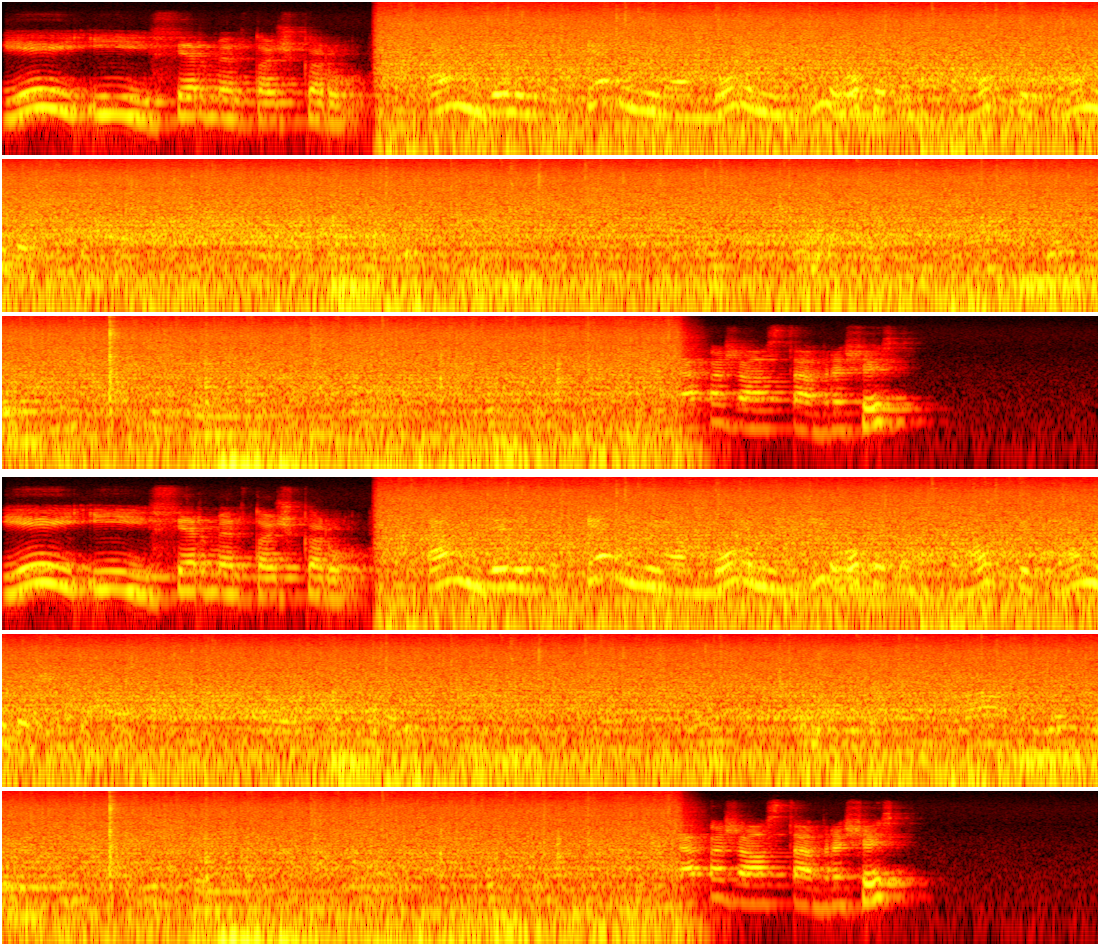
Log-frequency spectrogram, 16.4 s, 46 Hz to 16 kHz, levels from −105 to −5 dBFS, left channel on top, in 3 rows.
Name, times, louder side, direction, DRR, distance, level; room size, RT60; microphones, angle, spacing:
voice 1, 0.0-6.4 14.2-15.4, right 1 dB, 25° right, 5 dB, 2.3 m, -33 dB
sound 1, 1.9-14.4, left 1 dB, 5° left, 1.7 m, -30 dB
voice 2, 4.1-4.7 6.7-13.1, right 1 dB, 80° right, 5 dB, 5.9 m, -41 dB
14.5 x 14.0 x 4.1 m, 0.34 s
head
